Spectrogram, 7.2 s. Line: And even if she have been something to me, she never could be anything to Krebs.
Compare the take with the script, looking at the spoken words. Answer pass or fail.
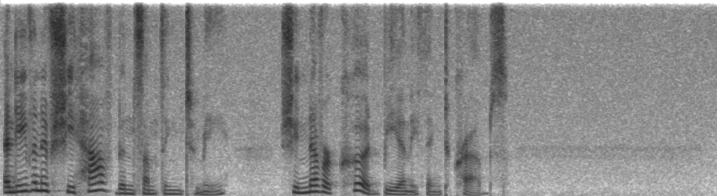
pass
